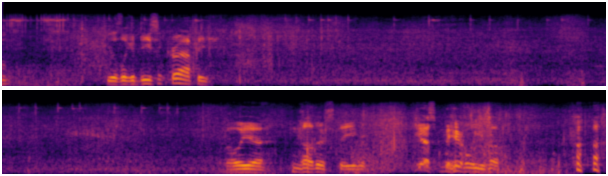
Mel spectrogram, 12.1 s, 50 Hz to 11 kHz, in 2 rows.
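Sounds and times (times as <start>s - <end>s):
fishing reel cranking: 0.0s - 8.0s
wind noise: 0.0s - 12.0s.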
